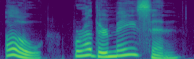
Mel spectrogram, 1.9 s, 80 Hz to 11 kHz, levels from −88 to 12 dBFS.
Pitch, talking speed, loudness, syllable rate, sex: 235 Hz, 95 wpm, -14 LUFS, 3.4 syllables/s, female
